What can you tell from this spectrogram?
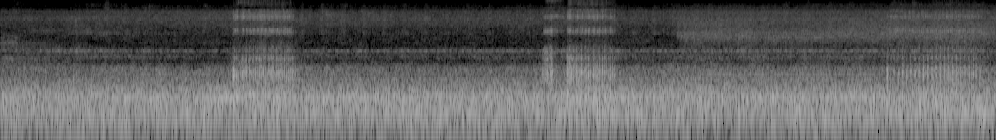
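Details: Dog snoring during a daytime nap while camping: soft, low rumbling breath noise, mostly masked by steady outdoor background noise.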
